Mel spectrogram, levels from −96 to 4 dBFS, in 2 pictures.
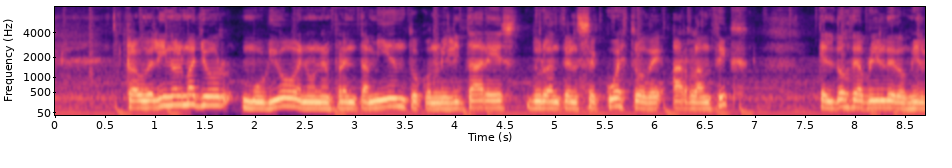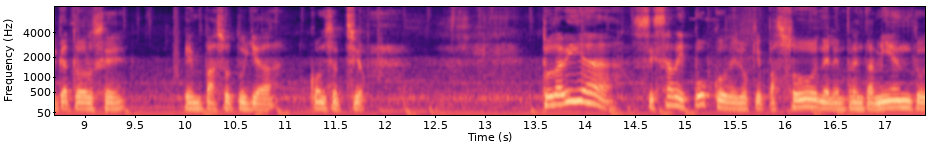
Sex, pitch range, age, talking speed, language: male, 130-160 Hz, 50-69, 120 wpm, Spanish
